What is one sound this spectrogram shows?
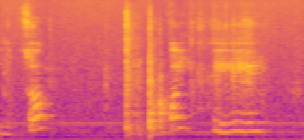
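An egg is set down on a scale with a soft tap.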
